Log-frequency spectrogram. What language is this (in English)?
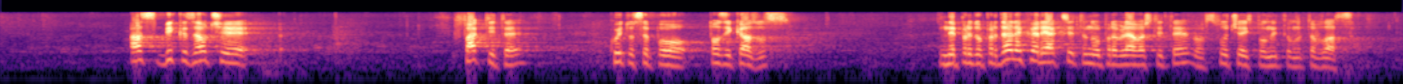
Bulgarian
